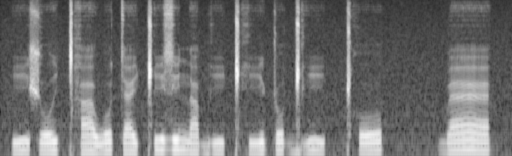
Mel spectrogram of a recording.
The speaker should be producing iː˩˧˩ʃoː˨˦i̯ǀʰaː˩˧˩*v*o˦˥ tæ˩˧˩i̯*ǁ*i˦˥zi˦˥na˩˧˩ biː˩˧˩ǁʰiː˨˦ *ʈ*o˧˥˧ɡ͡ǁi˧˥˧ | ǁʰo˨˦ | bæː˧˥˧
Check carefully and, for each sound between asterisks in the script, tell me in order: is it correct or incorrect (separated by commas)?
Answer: incorrect, correct, correct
